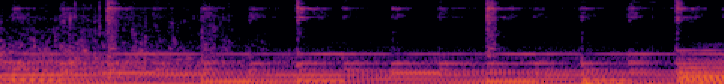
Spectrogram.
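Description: Background music with soft, sustained chords that change every half second or so.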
